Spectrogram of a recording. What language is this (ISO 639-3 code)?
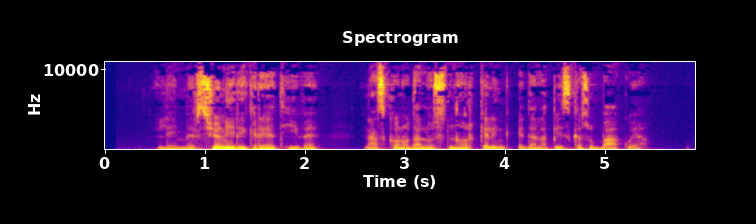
ita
